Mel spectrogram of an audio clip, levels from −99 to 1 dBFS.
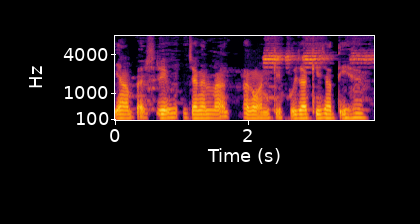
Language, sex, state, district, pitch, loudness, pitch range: Magahi, male, Bihar, Gaya, 135 Hz, -18 LUFS, 135-140 Hz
